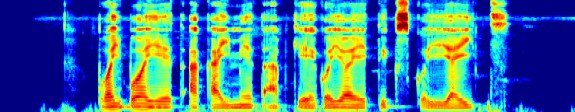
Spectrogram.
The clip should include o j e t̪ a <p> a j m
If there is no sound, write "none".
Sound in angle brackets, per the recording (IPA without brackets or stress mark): k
